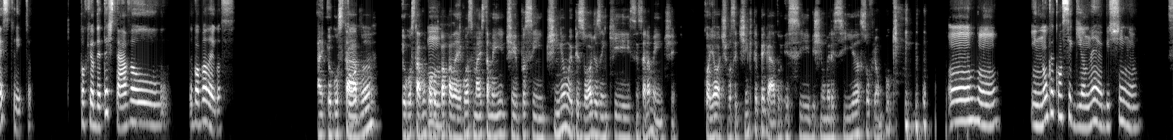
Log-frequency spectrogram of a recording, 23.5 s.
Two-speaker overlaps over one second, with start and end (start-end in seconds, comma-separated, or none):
none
